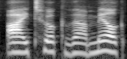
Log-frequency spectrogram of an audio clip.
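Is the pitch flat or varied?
flat. It is said flat and evenly, like a robot.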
